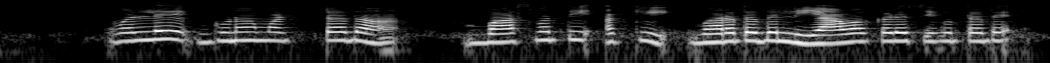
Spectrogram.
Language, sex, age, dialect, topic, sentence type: Kannada, male, 31-35, Central, agriculture, question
